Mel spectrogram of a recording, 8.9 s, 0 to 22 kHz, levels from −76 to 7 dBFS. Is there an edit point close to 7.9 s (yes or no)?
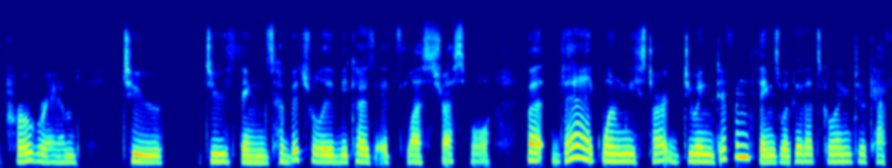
yes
